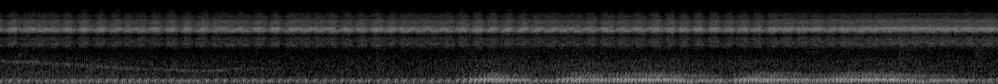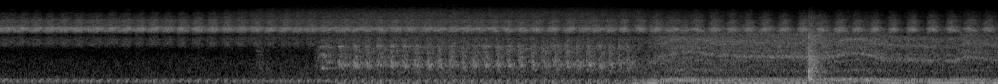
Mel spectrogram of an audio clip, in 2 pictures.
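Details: Cicadas in a high, steady shrill drone that pulses rapidly, with a low rumble throughout and a stretch of mid-pitched whining hum in the second half.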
